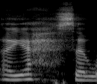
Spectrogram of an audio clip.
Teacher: ایحسب ہا کو اس کے مخرج سے ادا کریں گے. با کی حرکت کو کھینچیں گے نہیں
